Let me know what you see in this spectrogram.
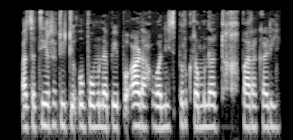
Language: Pashto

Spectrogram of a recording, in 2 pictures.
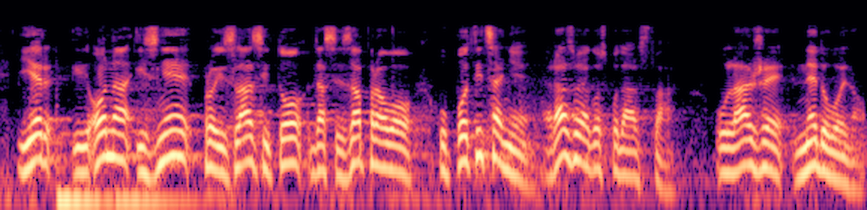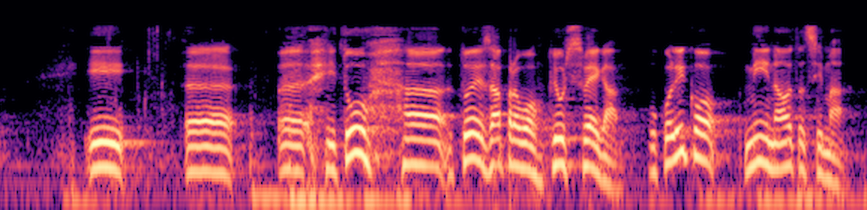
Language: Croatian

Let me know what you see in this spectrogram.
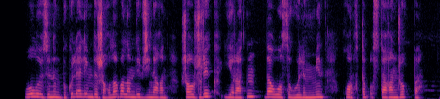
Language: Kazakh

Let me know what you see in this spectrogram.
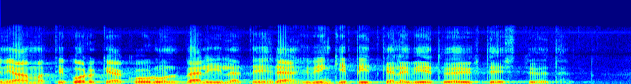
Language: Finnish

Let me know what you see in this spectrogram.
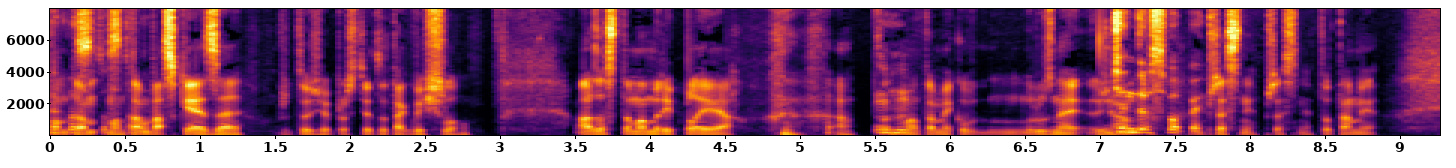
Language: Czech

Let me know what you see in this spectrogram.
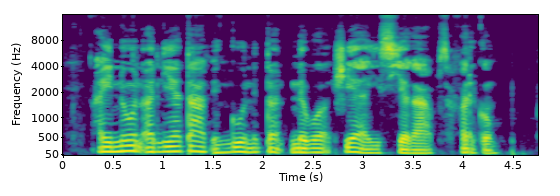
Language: Kalenjin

